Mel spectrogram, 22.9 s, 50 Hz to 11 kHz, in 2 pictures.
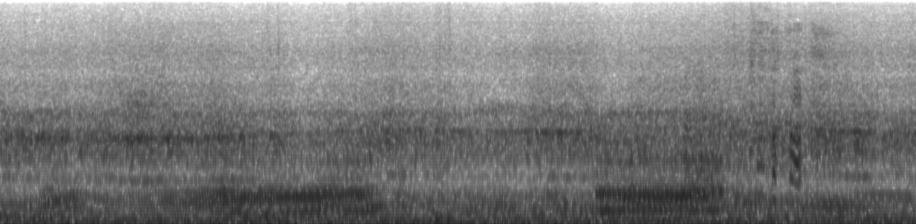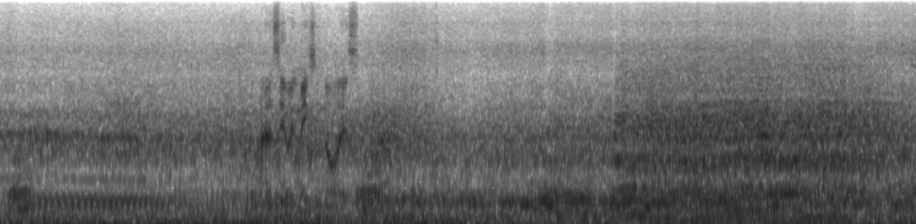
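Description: A loud 2020 Ford Mustang GT with a Borla exhaust revs and drones in a tunnel, echoing, with pitch rising and falling through gear changes and occasional pops.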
